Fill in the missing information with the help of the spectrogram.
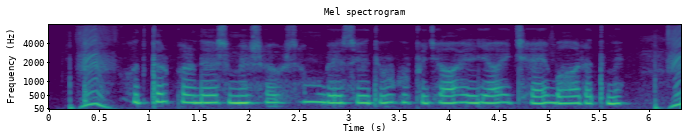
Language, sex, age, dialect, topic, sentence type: Maithili, female, 25-30, Bajjika, agriculture, statement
